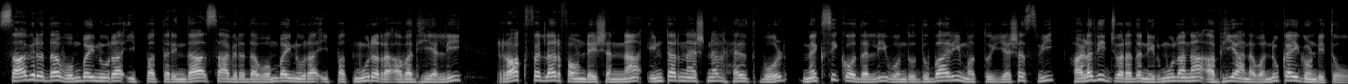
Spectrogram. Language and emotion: Kannada, neutral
